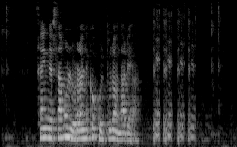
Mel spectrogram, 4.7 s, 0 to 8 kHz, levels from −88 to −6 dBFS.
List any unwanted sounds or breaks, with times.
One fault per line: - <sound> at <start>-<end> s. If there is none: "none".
- laugh at 3.1-3.9 s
